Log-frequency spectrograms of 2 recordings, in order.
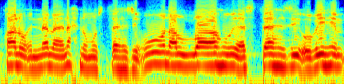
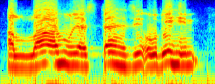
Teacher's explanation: اذا هي في حالة الوصل تكون همزة وصل، وفي حالة الابتداء من على الكلمة تكون همزة محققة في البدء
